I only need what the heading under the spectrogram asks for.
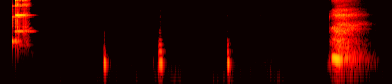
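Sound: glasses clinking together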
